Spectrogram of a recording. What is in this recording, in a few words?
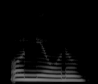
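"ogniunu", Sardinian, female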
